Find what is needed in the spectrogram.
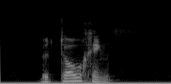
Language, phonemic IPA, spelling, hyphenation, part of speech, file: Dutch, /bəˈtoː.ɣɪŋ/, betoging, be‧to‧ging, noun, Nl-betoging.ogg
- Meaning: demonstration, group protest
